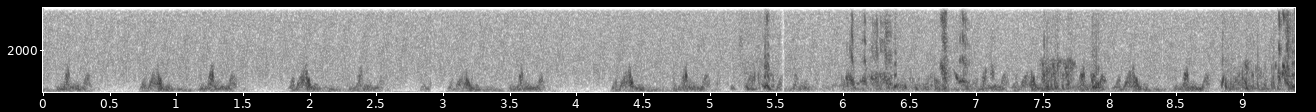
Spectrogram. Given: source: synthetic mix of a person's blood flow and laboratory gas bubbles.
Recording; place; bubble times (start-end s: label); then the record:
Doppler ultrasound of blood flow; precordium
5.00-5.51 s: bubbles
6.00-7.01 s: bubbles
7.09-7.15 s: bubbles
7.46-8.03 s: bubbles
8.82-9.39 s: bubbles
From the record:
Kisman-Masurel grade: 233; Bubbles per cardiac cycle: several, 3 to 8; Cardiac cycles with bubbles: 50 to 99%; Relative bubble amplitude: loud (0.450 to 0.775); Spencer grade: 3 (all of the cardiac periods contain showers or single bubble signals, but not dominating or overriding the cardiac motion signals); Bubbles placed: only in the low amplitude regions of the cardiac cycle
